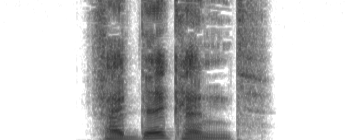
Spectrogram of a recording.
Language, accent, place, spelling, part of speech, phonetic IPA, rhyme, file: German, Germany, Berlin, verdeckend, verb, [fɛɐ̯ˈdɛkn̩t], -ɛkn̩t, De-verdeckend.ogg
- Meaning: present participle of verdecken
